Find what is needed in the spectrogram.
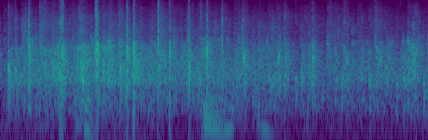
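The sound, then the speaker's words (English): An audience applauds steadily for the panelists and Bruce Schneier at the end of a panel discussion, many overlapping hand claps forming a dense, crackling patter that holds at a fairly even loudness throughout without any voices. “Can we have a clap for everybody?”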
